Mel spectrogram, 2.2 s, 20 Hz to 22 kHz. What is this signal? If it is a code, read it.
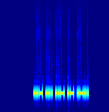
Morse code, heard as a keyed tone, about 52 wpm, 700 Hz. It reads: USUAL
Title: Sentences from Top 400 Words - New Word Drill - 50wpm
